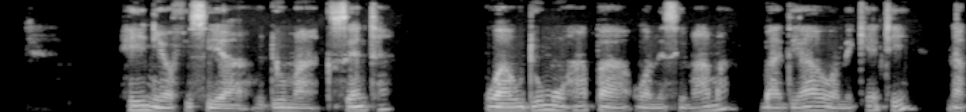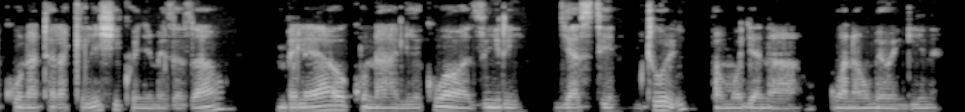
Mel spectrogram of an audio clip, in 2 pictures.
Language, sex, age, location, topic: Swahili, female, 25-35, Kisumu, government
